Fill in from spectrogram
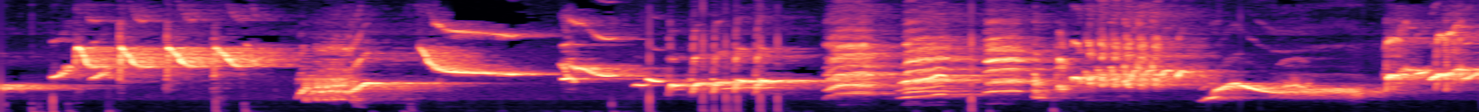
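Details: Javan pied starling singing continuously with many fills, used as a lure: strained, buzzy whistles mixed with rapid clicks and harsh rattling notes, then sliding whistled phrases.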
